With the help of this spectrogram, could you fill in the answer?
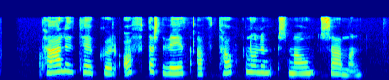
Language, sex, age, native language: Icelandic, female, 30-39, Icelandic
